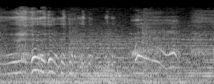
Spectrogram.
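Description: Dramatic film background score: a steady low drone under wavering, gliding melodic notes, with two curling phrases, one just after the start and one past the middle.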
